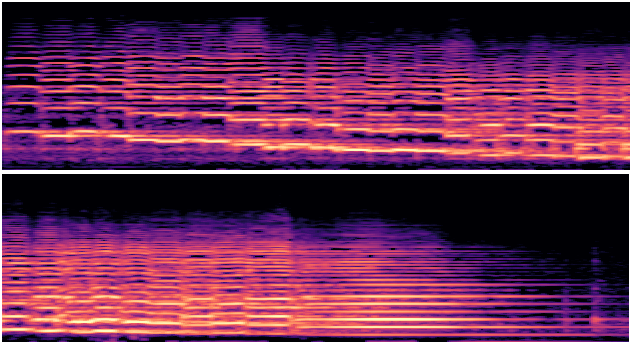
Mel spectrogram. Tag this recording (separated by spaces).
Baroque Phrasing Violin Trills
